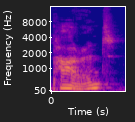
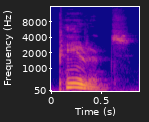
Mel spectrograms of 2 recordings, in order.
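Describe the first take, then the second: First: The first vowel is not the air sound. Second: The first vowel is the air sound. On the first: The speaker calls it wrong. "the pronunciation isn't parent" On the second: The speaker calls it right. "It must be parent"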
